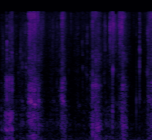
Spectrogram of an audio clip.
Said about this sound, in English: Sorry. I'm eating Cheerios.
